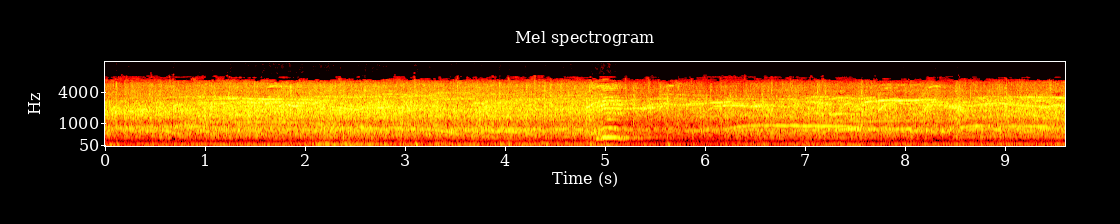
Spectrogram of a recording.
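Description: An electric guitar plays a wailing solo with bending notes through a loud amplifier.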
